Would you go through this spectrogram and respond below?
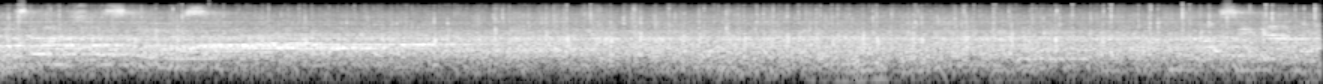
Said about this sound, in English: Let's give a big round of applause to show our appreciation.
